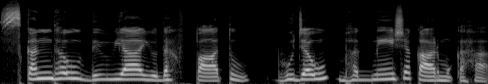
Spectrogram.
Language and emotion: Kannada, neutral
